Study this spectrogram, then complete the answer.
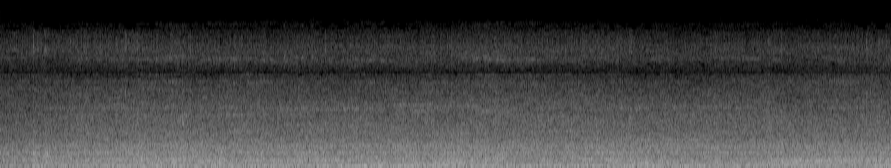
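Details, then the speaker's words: Hornby model train set locomotive running smoothly in reverse on temporary track after a few minutes; steady, even whir and rolling hiss with no knocks or dropouts. "all right so the Train's been running for a couple minutes it's working pretty well and I've got a good handle on the controls now"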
